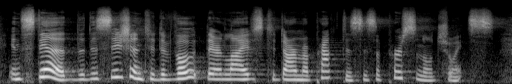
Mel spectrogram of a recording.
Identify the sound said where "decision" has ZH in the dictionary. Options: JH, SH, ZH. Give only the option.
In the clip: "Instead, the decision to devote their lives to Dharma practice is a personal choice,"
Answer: ZH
